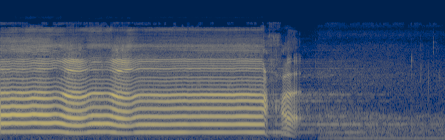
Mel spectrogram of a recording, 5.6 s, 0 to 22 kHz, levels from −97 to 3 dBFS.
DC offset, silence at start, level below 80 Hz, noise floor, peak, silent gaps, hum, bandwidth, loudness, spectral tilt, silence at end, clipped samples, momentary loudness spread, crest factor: under 0.1%; 0 s; -66 dBFS; -53 dBFS; -10 dBFS; none; none; 11.5 kHz; -23 LUFS; -2 dB/octave; 1.15 s; under 0.1%; 8 LU; 16 dB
